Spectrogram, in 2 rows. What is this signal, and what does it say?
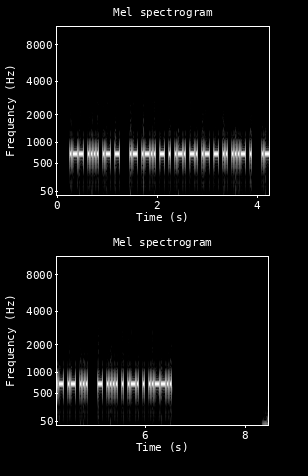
Morse code, heard as a keyed tone, about 40 wpm, 700 Hz. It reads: WHAT ALTERNATIVE WAS THERE?
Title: Sentences from Top 1000 Words - Review Part 4 - 40wpm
